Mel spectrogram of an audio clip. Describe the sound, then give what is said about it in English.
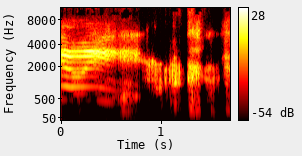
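During a game, a voice imitates a creature's screech at a player's character. The voice lets out a shrill, wavering screech, holding a high pitch for under a second before breaking into a few shorter, rasping squawks. “And it screeches at you.”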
